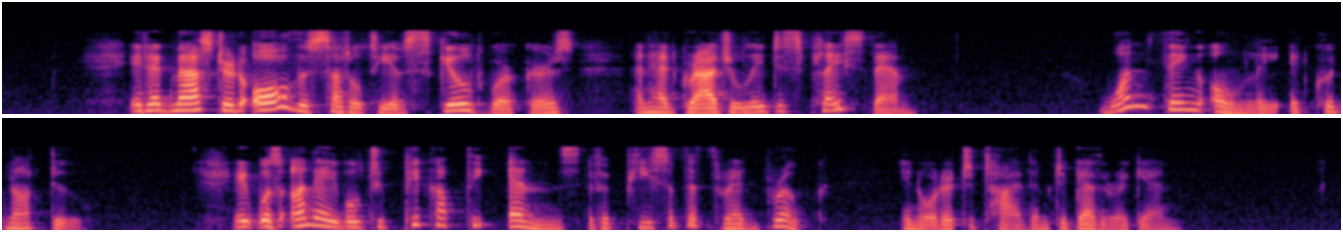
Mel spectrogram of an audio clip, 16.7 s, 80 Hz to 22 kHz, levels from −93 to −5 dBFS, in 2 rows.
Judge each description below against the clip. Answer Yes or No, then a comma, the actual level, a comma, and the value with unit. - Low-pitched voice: No, medium, 165 Hz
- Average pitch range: No, wide, 6.7 semitones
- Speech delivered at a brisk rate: No, average, 155 wpm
